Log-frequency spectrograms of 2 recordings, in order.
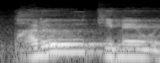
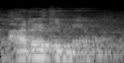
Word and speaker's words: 바디매오: 있습니다 디메오 y 아들 원어적인 발음으로 좀 더 가깝게 발음하면 바르 디메오 있니다 바르 디메오 바르는 누구누구의 아들 디메오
